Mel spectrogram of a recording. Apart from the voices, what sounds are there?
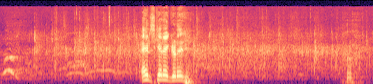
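lukewarm applause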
